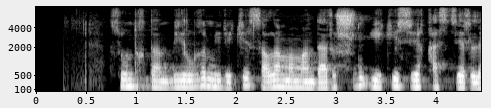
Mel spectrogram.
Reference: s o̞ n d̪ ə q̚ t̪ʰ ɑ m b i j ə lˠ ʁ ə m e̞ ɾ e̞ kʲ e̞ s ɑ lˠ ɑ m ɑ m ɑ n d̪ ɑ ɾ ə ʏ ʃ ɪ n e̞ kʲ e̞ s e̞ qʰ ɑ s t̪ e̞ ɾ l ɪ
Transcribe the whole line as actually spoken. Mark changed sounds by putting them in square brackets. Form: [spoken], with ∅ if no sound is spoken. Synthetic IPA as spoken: s o̞ n d̪ ə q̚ [t̪] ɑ [n] b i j ə lˠ ʁ ə m e̞ ɾ e̞ kʲ e̞ s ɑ lˠ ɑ m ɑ m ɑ n d̪ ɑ ɾ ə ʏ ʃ ɪ n e̞ kʲ e̞ s e̞ qʰ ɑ s t̪ e̞ ɾ l ɪ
